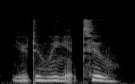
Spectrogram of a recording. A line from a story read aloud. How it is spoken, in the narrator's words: she said softly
